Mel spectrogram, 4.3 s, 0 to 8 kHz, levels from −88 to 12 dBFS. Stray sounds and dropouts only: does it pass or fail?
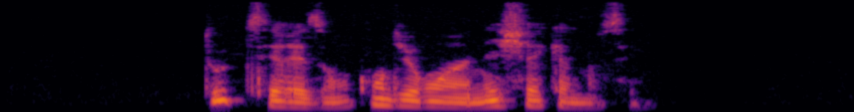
pass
